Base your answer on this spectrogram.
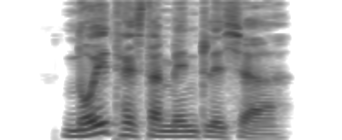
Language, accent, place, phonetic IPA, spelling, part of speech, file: German, Germany, Berlin, [ˈnɔɪ̯tɛstaˌmɛntlɪçɐ], neutestamentlicher, adjective, De-neutestamentlicher.ogg
- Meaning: inflection of neutestamentlich: 1. strong/mixed nominative masculine singular 2. strong genitive/dative feminine singular 3. strong genitive plural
